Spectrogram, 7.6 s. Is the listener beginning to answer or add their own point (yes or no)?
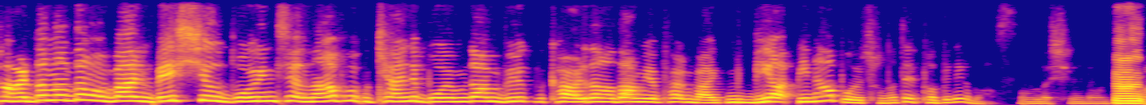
yes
